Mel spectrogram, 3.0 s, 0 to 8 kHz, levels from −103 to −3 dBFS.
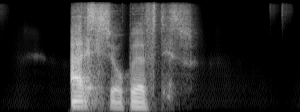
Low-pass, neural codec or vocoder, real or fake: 7.2 kHz; codec, 16 kHz, 0.5 kbps, X-Codec, HuBERT features, trained on balanced general audio; fake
